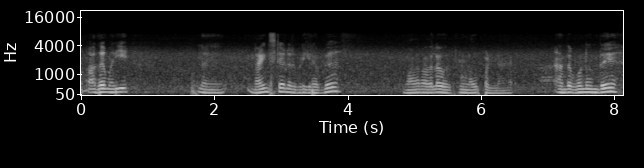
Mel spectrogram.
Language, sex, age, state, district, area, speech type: Tamil, male, 18-30, Tamil Nadu, Mayiladuthurai, urban, spontaneous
